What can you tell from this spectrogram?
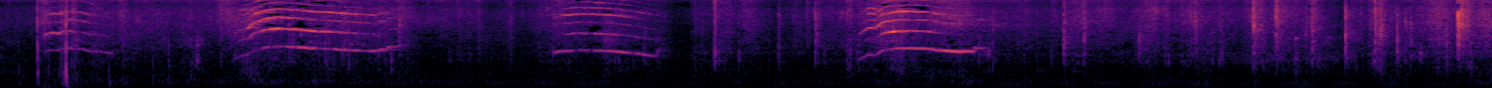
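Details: Kitten meows from a litter with their mother cat, four high-pitched, drawn-out arching cries spaced about a second apart, sharp little taps and clicks scattered between them.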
